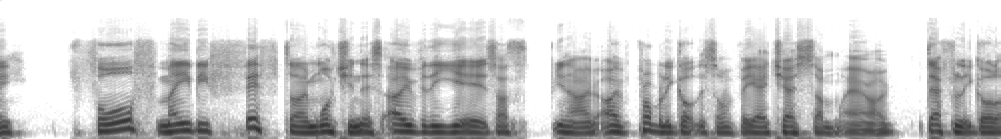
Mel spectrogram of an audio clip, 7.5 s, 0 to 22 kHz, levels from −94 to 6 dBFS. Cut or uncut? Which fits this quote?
uncut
